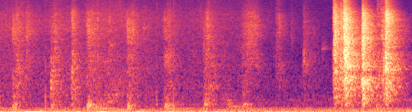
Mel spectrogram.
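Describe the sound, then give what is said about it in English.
Footsteps of a person walking across a room after taking a sip of water, soft, evenly paced thuds in a steady series, ending with a few brighter, louder knocks or scuffs. “Take a big sip and then walk all the way back. Let me see how that sounds. Do it on the back. Yes, let me open this up. He's walking over there.”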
